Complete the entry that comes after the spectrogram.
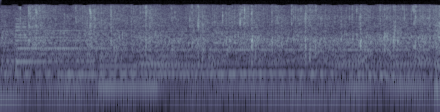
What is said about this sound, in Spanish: Da un fuerte aplauso al Señor.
